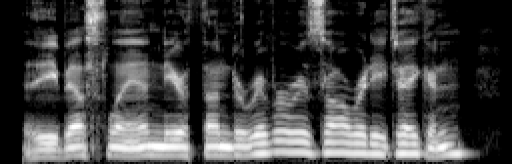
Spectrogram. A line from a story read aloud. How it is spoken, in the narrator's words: grunted the slayer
